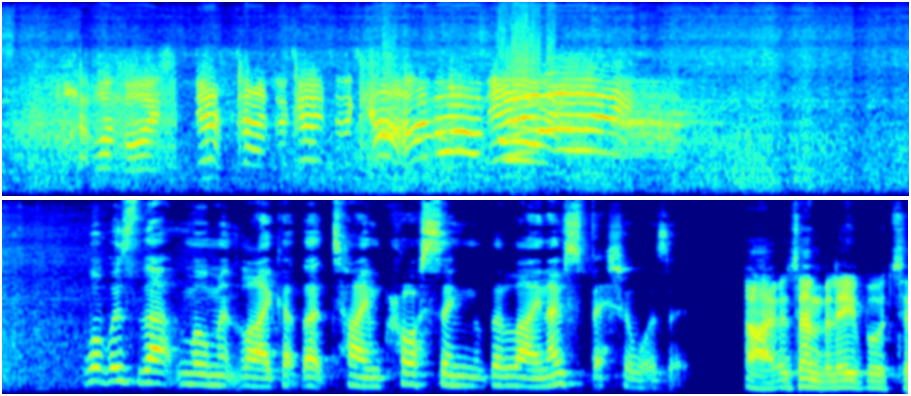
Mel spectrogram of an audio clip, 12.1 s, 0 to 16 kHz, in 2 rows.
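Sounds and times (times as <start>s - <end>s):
rushing water: 0.0s - 6.6s
wind buffeting microphone: 0.1s - 6.9s
high-pitched celebratory shout: 2.5s - 4.6s.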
